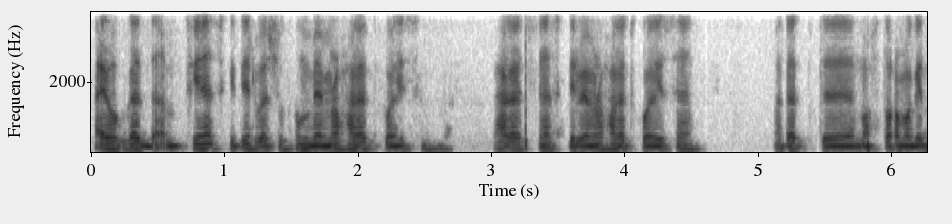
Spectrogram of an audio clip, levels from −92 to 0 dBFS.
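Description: From 1.47 to 1.51 s, then 2.11 to 2.44 s and 2.63 to 2.89 s, a faint delayed copy of the speech trails behind it. This is echo leak. It arrives about 0.42 s late and grows from barely audible to clearly quiet. A loudspeaker echo canceller at the far end likely failed to remove it.

At 3.26 to 3.28 s a loud pop cracks over the speech, which carries on beneath it. It peaks well above the speech level. A voltage step from a plug, switch or driver glitch is the likely source.

The echo leak returns at 3.50 to 3.56 s, at the same delay and still quiet.

At 4.60 s there is a short concealed packet loss. About 20 ms of audio never arrived. The decoder stretched the preceding sound to cover the gap and blended back. It is heard as a brief smear.

At 5.82 to 5.85 s a second loud pop lands, louder than the first.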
